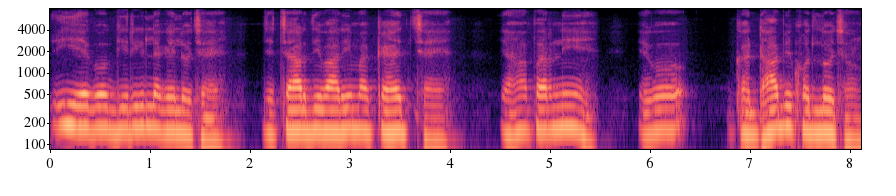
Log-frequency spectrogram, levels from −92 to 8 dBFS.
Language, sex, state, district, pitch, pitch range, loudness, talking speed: Maithili, male, Bihar, Bhagalpur, 150 Hz, 120-160 Hz, -15 LUFS, 140 wpm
